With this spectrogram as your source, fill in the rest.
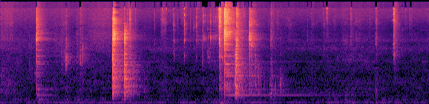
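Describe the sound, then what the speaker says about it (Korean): Pieces of bimok tree wood are snipped smaller with a few sharp, isolated metallic clicks and clinks, close by and spaced apart against a quiet background. "좀 더 작게 싹 자를게요."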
